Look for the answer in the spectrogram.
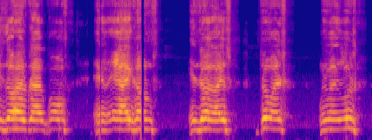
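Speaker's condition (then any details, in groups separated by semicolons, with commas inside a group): Cerebral palsy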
